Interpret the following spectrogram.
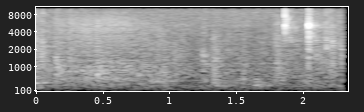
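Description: Quiet room tone with a few faint short clicks and taps, the sharpest near the end.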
